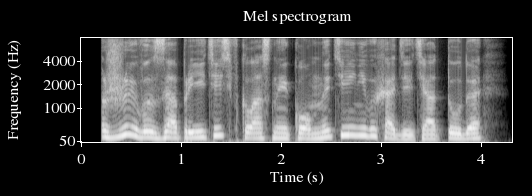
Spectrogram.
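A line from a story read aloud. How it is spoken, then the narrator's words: Shouted. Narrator (Russian): крикнула мисс Данбар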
